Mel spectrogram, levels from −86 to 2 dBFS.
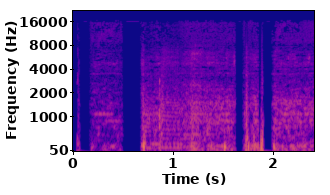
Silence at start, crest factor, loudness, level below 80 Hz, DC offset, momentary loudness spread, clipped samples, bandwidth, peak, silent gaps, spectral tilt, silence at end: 0.05 s; 22 dB; -41 LUFS; -52 dBFS; under 0.1%; 11 LU; under 0.1%; 16.5 kHz; -20 dBFS; none; -5 dB/octave; 0 s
